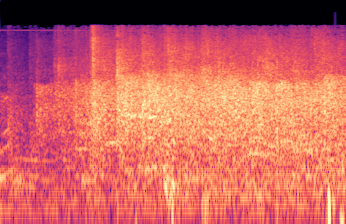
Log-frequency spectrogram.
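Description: Audience applause: a room of people clapping, starting thinly about half a second in and swelling to a full, steady clapping about a second in.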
